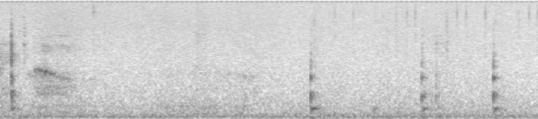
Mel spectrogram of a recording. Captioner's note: tapping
